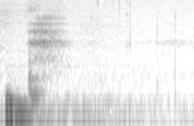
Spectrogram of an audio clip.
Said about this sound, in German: Was war das für da ein mysteriöses Heulen? Schon Hast du das Geräusch gehört? Ja, also, ihr habt es auf den Kopfhörern gut gehört. Ah, das ist ein Hund. Hundegebell.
